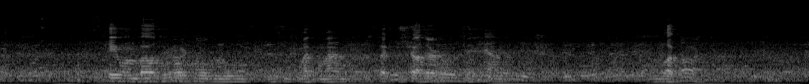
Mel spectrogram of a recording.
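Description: A man speaks into a handheld microphone, heard over loudspeakers in a large hall.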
